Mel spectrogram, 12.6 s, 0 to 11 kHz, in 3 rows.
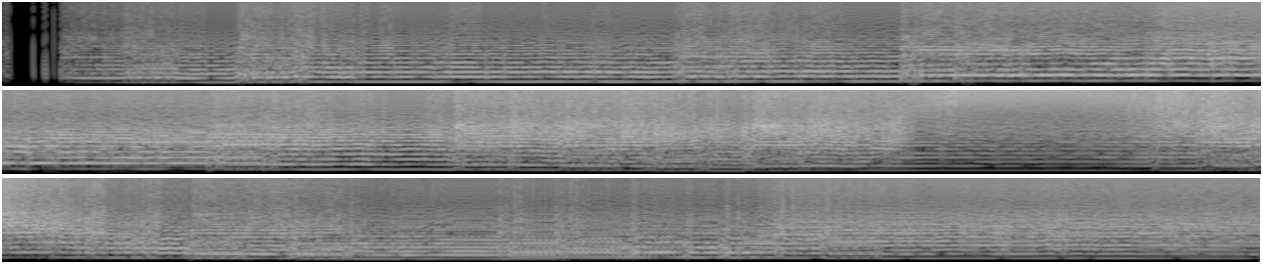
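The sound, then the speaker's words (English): An SF1 synthesizer filter's left output in notch mode produces a loud, sustained buzzy harmonic tone that steps and glides between pitches, with a brief dip in level partway through before it swells again. “So I've got the left output of the SF1 filter in a notch mode, and it sounds like this.”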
